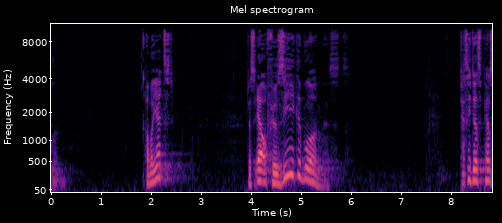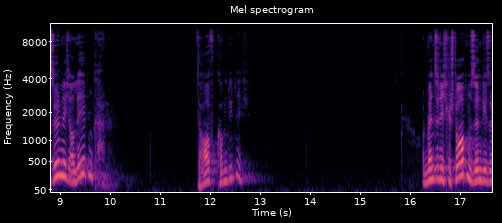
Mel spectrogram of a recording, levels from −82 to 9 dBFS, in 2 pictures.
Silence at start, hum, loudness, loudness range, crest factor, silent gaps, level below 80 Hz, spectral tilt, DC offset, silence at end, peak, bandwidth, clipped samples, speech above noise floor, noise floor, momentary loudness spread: 0 s; none; -27 LUFS; 8 LU; 22 dB; none; -68 dBFS; -5.5 dB/octave; under 0.1%; 0 s; -8 dBFS; 10.5 kHz; under 0.1%; 46 dB; -73 dBFS; 21 LU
